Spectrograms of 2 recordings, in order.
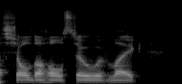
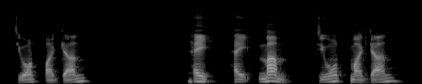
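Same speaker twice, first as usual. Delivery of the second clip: bad, dumb, fake New Zealand accent. Retelling what he'd always say to his mum when leaving, in a dumb quasi-Kiwi accent. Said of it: "in that fucking like dumb quasi uh Kiwi accent".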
